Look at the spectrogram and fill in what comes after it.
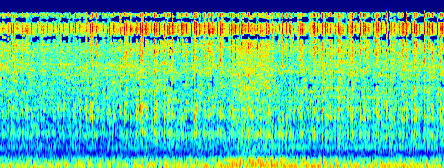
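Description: Racing car engine idling, a loud low rumble that grows a little louder about three seconds in.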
